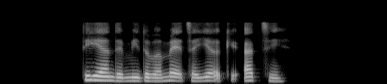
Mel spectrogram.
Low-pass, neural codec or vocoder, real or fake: 7.2 kHz; codec, 24 kHz, 0.9 kbps, WavTokenizer, large speech release; fake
